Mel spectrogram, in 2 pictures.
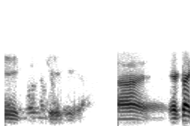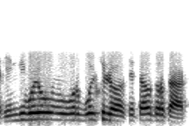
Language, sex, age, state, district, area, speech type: Bengali, male, 60+, West Bengal, Uttar Dinajpur, urban, conversation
